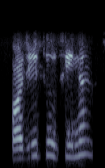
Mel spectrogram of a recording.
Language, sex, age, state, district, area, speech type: Punjabi, male, 18-30, Punjab, Gurdaspur, urban, conversation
